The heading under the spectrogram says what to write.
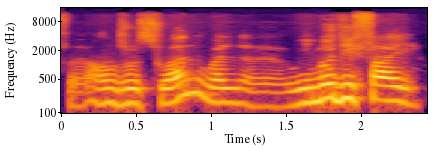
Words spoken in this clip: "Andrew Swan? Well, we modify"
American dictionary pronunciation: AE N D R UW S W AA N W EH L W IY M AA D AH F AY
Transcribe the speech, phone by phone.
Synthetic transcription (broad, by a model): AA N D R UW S W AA N W EH L W IY M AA D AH F AY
